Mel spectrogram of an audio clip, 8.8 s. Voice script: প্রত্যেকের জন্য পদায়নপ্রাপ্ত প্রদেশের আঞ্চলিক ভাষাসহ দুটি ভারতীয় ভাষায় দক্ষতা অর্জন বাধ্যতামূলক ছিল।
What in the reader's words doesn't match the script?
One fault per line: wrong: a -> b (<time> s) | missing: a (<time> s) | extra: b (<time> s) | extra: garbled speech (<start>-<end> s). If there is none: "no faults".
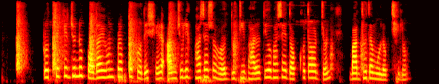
no faults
